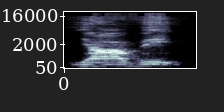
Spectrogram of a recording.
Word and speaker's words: Yahweh: அதனாலதான் இங்க NIV பைபிள்ல வந்து பாத்தீங்கன்னா இந்த V சொல்றது வந்து W சொல்லி ப்ரொனவுன்ஸ் பண்ணுவாங்க ஆக்சுவலா. அதனாலதான் YHWH சொல்லிட்டு. ஓகே, இதுதான் நம்ம என்ன பண்றோம்னா ரெண்டு பபல்ஸ் சேர்க்கிறாங்க ப்ரொனவுன்ஸ் பண்றதுக்காக. இங்க YA சேர்க்கிறாங்க, W அப்புறம் E சேர்க்கிறாங்க. E சேர்த்து யாவே, அப்ப ப்ரொனவுன்ஸ் பண்ண முடியுது, யாவே சொல்லி பேர் வருது.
